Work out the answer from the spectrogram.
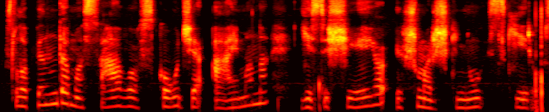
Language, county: Lithuanian, Panevėžys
